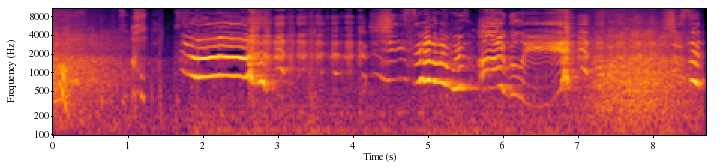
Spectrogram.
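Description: A girl crying loudly: a long held wail about two seconds in, short broken sobs, then a long wail that falls in pitch. Studio-audience laughter fades out at the start.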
